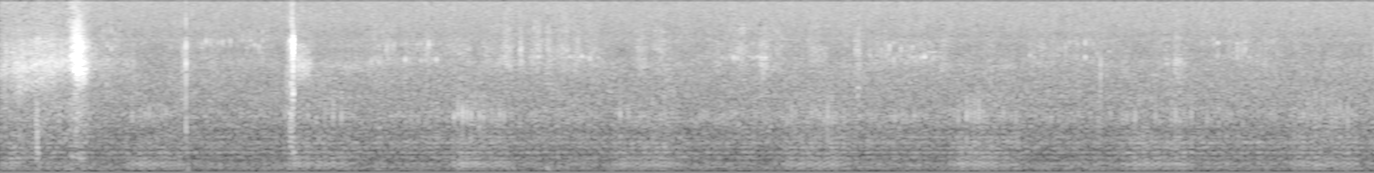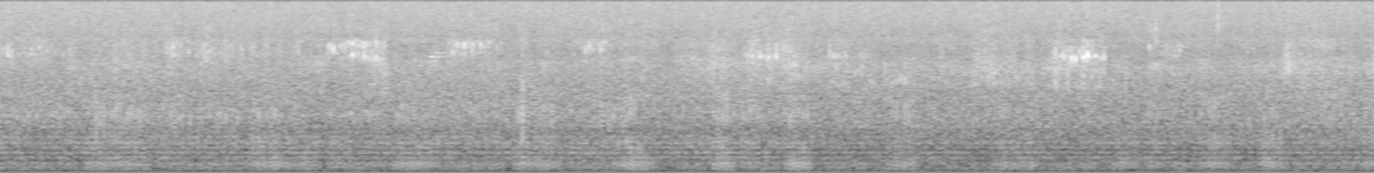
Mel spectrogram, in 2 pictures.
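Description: Domestic cat purring softly while being stroked, the purr swelling in slow pulses about once a second. Two sharp clicks within the first three seconds.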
